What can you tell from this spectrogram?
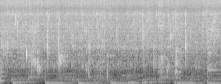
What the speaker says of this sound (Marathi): त्यात आपण थोडा वेळ परतून घेऊया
